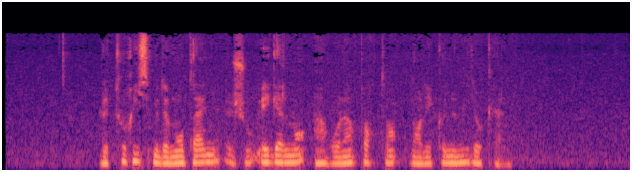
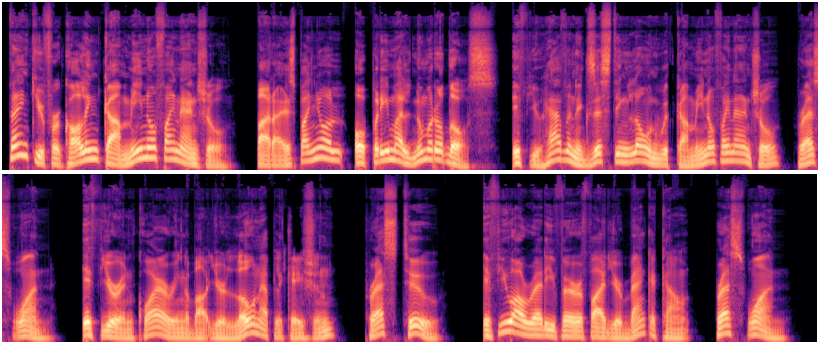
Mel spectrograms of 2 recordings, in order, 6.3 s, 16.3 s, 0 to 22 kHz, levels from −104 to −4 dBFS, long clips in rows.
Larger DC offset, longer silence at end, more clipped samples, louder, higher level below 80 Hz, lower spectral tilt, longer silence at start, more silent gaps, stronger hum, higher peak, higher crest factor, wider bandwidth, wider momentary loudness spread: neither; first, 1.2 s vs 0.3 s; neither; second, -28 LUFS vs -15 LUFS; second, -56 dBFS vs -30 dBFS; about the same, -5 dB/octave vs -6 dB/octave; first, 0.6 s vs 0.1 s; second, none vs 2.42-2.55 s, 5.04-5.10 s, 8.80-8.96 s, 11.66-11.79 s, 12.68-12.97 s, 15.18-15.24 s; neither; second, -8 dBFS vs 0 dBFS; first, 22 dB vs 14 dB; second, 11.5 kHz vs 19 kHz; first, 20 LU vs 9 LU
